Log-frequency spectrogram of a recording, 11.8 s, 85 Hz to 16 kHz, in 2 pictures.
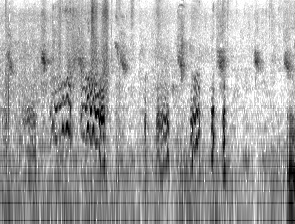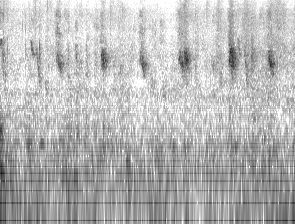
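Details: Newborn Shih Tzu puppies, more of them just arrived in 2014, indoors while the mother tries to carry a pup back to the box; thin high squeaky whimpers in short bursts, mostly in the first five seconds, with quiet human talk underneath.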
